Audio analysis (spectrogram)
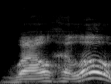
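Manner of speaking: usual speaking voice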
